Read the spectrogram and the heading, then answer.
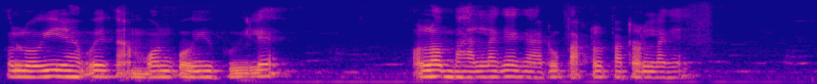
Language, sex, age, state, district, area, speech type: Assamese, female, 45-60, Assam, Dhemaji, urban, spontaneous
